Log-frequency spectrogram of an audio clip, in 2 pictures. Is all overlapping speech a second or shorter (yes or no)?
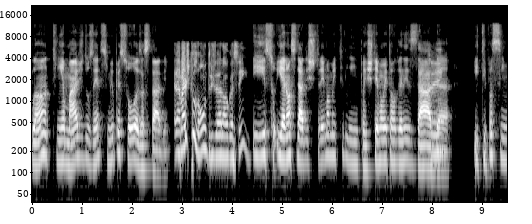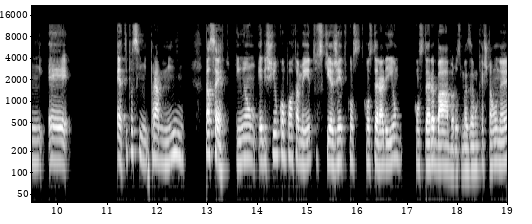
yes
